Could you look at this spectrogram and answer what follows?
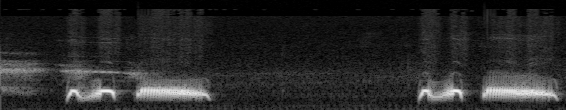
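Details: Spotted dove used as a lure to provoke wild doves into fighting and calling back: two low cooing phrases, each a quick wavering double note then a longer steady buzzy coo, about three seconds apart, with a faint higher call at the start.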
